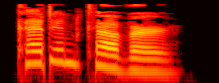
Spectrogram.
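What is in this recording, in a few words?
"cut and cover", British English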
